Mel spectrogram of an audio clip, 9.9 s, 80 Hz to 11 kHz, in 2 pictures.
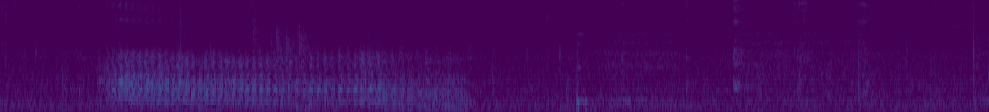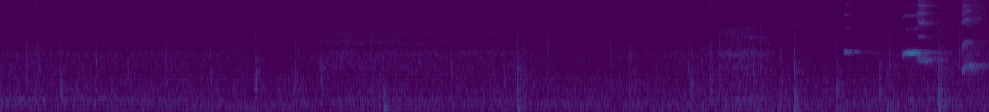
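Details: Miniature Schnauzer puppies, 3.5 weeks old, give a loud, rough rasping growl-whine lasting over a second, then quieter scattered whimpers and snuffles, and a few brief high squeaks near the end.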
